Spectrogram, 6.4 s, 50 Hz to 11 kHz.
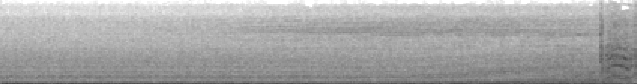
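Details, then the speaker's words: Honda CRX, B18 engine, sat about two years, cranking on starting fluid: low churning crank then a sudden sharp pop as the starting fluid backfires out the intake; it almost started. "that was a backfire from the starting fluid just coming back out the intake"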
